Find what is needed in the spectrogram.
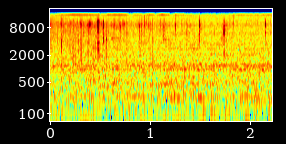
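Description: Faint handling noise of a cardboard box held over bubble wrap: a few soft ticks over a low hiss.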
